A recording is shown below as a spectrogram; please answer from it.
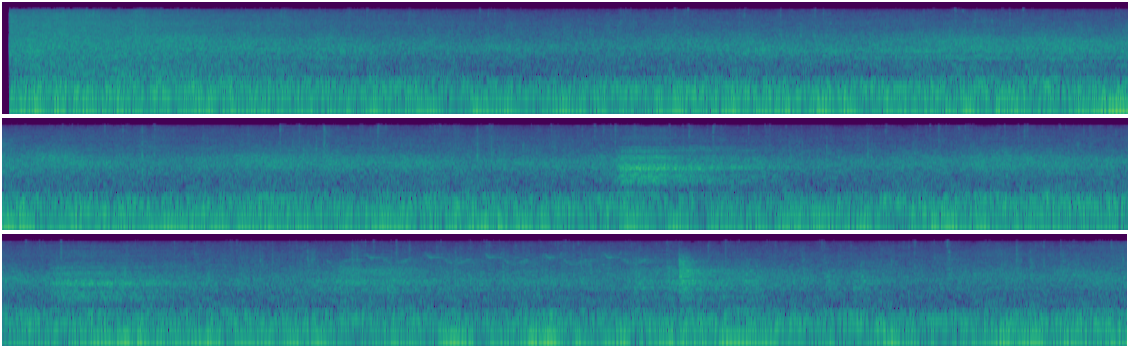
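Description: Steady rain falling, a soft even hiss, with a few brief louder sounds over it partway through.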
